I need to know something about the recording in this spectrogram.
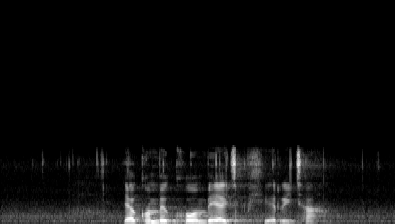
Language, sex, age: Venda, male, 20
